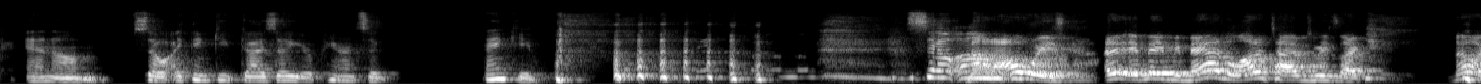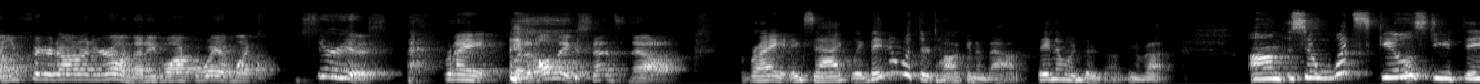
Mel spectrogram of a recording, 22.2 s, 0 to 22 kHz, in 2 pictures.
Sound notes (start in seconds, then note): 4.1 laughs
